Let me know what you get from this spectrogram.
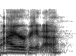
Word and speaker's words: Ayurveda: Ayurveda dosha, right? Is that how you say it? – Right. Yep. Ayurveda.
